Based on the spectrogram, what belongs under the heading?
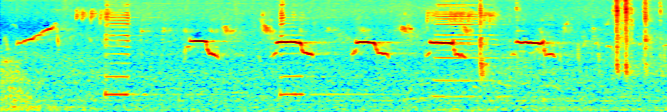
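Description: A bird chirping over and over, about one short call a second, each call dropping in pitch at its end.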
